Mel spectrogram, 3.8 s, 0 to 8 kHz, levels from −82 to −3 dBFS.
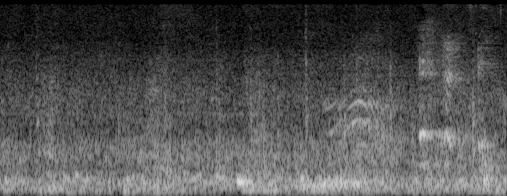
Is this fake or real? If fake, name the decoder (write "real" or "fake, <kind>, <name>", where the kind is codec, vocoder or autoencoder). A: real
